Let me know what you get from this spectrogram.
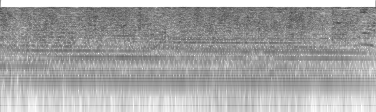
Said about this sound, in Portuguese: Quando estava lá em cima, lá no alto, o motor do avião parou de funcionar.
